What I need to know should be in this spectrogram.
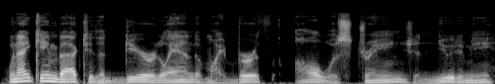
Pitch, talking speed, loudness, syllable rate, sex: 95 Hz, 220 wpm, -17 LUFS, 4.2 syllables/s, male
